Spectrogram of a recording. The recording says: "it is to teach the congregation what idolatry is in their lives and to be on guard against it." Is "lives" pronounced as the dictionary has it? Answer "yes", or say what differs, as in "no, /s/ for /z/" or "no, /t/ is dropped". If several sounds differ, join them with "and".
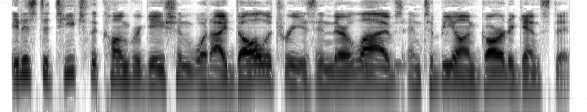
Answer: yes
